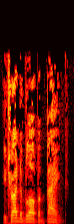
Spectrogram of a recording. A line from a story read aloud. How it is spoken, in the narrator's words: she snapped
